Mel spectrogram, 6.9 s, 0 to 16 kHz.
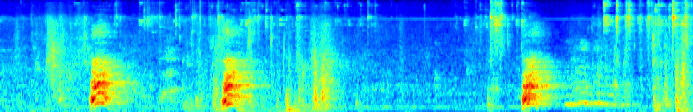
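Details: Czar, an 11-month-old Rottweiler and German Shepherd cross, chasing a laser pointer he has never seen before, gives three short, sharp barks spaced unevenly over several seconds, with quieter human voices and scuffling between them.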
